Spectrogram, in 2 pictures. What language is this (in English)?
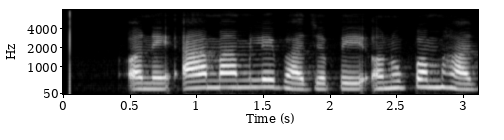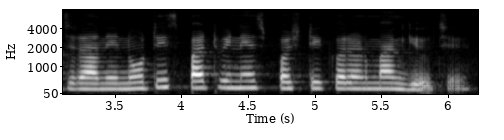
Gujarati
